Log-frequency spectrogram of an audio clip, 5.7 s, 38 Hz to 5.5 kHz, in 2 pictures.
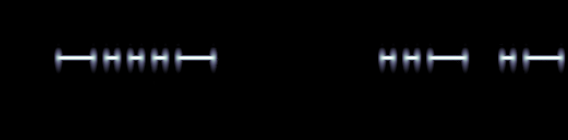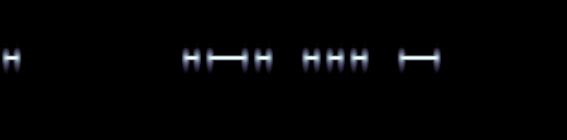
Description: Morse code, heard as a keyed tone, about 20 wpm, 700 Hz. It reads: <BT> UR RST
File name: UK MASTER QSOs TRAINING / 20WPM / UK MASTER QSOs 0066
